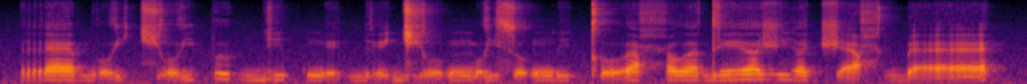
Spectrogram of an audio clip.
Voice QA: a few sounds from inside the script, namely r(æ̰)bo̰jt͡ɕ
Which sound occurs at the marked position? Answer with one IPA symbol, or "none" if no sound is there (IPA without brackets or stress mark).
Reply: æ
